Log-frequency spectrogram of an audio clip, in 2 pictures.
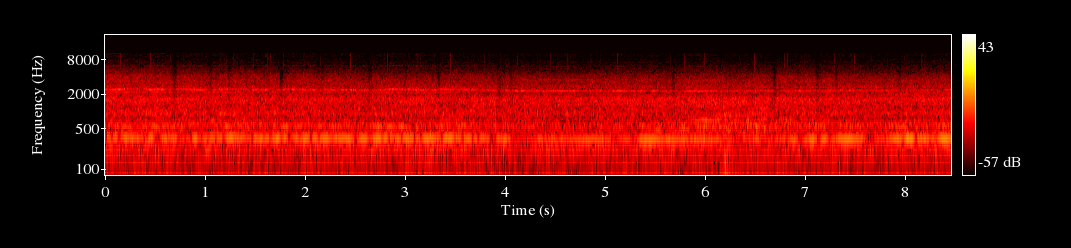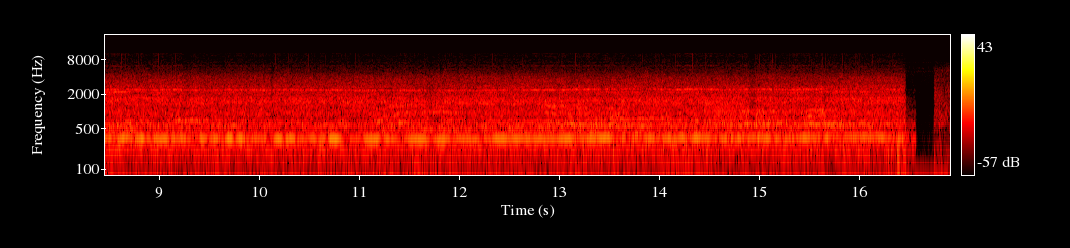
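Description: A steady machine drone: a constant motor hum over a rushing noise, holding the same pitch and level throughout.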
